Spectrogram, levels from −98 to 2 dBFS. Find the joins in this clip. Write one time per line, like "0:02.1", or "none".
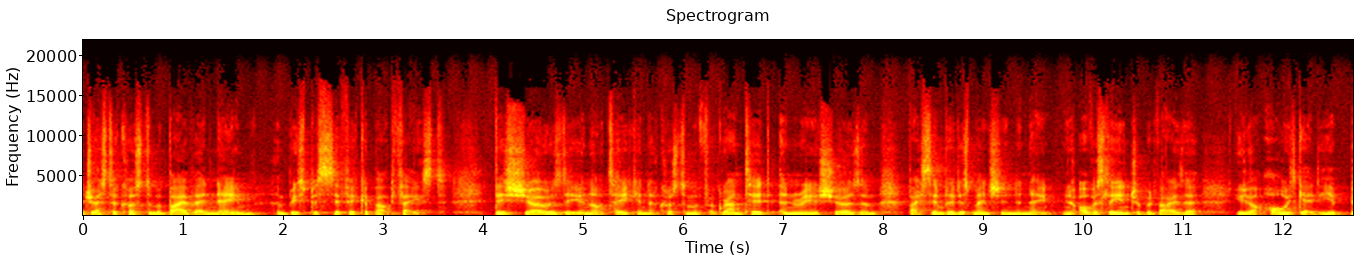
0:03.1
